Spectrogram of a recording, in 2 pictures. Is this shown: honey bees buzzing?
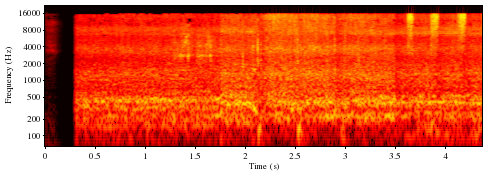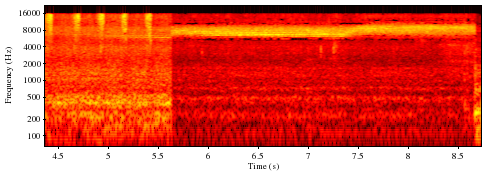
yes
